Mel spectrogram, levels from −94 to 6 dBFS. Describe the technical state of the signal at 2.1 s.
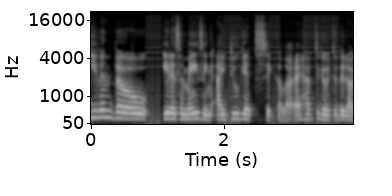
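At 2.1 s the computer's changing processor, graphics or mouse load is shifting the shared ground of the audio circuit, producing computer activity noise from 0.82 to 3.72 s: a buzzing, chirping texture pulsing at around 1 kHz, roughly 30 dB beneath the speech.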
